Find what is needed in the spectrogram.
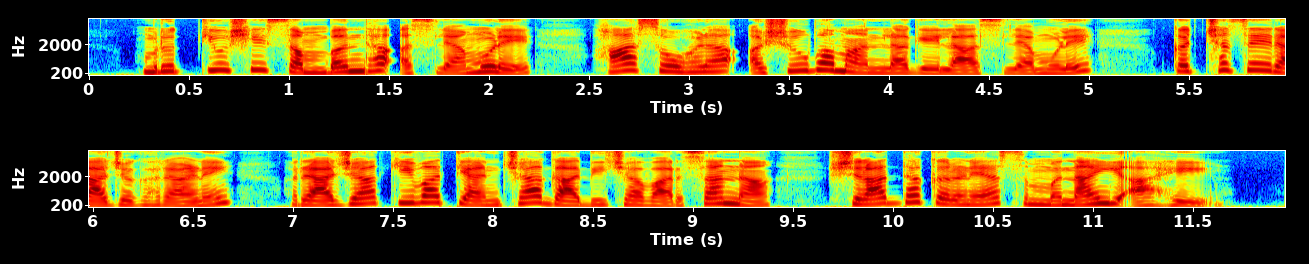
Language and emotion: Marathi, neutral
